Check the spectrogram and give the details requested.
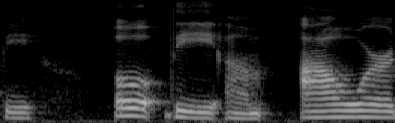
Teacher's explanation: even though we have the letter H, we don't make any sound for the H. We just have the hour diphthong.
